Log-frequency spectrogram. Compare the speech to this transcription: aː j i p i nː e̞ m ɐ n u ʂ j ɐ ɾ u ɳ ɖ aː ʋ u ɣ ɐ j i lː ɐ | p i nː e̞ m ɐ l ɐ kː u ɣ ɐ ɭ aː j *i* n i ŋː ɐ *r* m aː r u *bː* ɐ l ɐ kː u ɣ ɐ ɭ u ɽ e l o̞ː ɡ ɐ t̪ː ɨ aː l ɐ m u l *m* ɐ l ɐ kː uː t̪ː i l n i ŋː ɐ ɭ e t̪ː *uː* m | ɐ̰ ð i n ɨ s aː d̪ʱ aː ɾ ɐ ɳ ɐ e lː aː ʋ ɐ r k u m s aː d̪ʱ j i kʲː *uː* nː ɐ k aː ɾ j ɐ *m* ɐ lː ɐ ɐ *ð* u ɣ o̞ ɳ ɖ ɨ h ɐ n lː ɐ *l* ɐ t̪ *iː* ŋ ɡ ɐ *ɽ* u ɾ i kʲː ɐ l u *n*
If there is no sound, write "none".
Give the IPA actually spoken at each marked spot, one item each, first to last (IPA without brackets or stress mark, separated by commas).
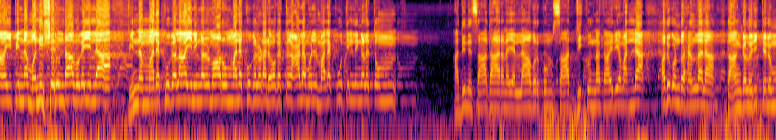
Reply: i, ɭ, mː, m, u, u, m, ð, l, aː, ɭ, m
